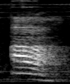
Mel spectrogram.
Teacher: आ बोलने में मुझे थोड़ा सा ज्यादा वक्त लगता है, दुगना वक्त लगता है, तो यह हो गया दीर्घ स्वर आ।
